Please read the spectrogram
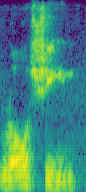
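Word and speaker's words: Róisín: Over the over the O and the second I, and it read, it is pronounced Roisin, which means little rose.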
